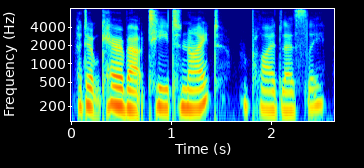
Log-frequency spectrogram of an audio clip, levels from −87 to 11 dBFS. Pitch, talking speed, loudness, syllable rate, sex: 190 Hz, 205 wpm, -17 LUFS, 5.2 syllables/s, female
